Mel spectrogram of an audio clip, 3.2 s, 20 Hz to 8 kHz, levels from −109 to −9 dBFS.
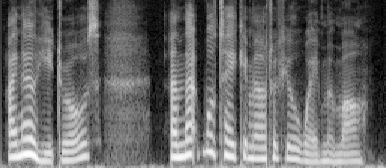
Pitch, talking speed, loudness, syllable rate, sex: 195 Hz, 260 wpm, -18 LUFS, 6.2 syllables/s, female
